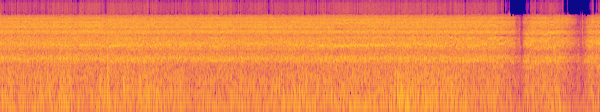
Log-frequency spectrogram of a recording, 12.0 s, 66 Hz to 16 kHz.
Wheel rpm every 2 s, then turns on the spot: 230, 230, 230, 230, 220, 110.
none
